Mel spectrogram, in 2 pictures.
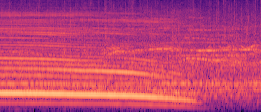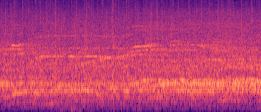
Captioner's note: audience cheering and applauding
